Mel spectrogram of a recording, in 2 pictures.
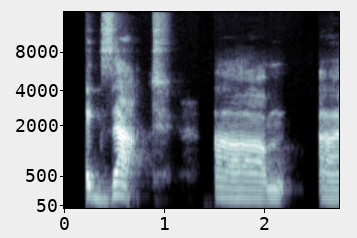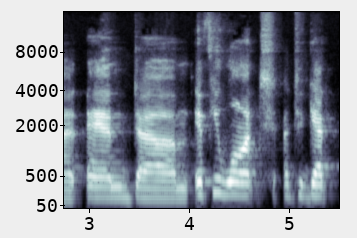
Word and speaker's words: Xact: one that I use is Exact, and it's spelled XACT, Exact.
